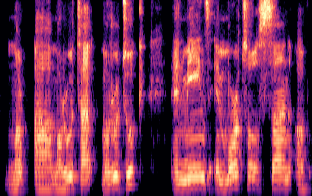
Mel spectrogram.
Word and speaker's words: Marduk: They say produced, his name is to be pronounced Marutuk, and means immortal son of Utu, or bull calf of the sun god Utu, right?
